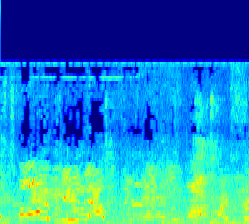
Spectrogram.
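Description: Many people talking at once, with high-pitched children's voices calling out over the chatter and music playing in the background.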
